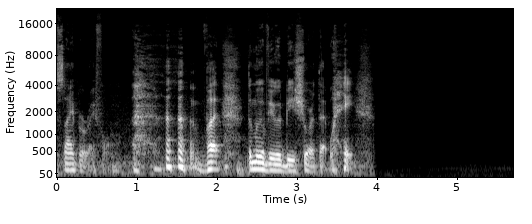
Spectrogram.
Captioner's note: chuckles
